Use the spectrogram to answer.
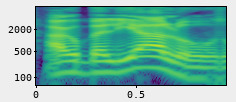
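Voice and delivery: high, loud desperate summons; calling out. A narrator's reading. Despairing prisoner summons the demon Belial, calling out. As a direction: cry out to summon a spirit. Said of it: "zawołałem".

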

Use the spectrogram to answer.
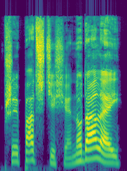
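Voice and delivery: imperious shout; shouted command. A narrator's reading. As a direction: goad him loudly to look. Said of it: "krzyknął na Bena".

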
